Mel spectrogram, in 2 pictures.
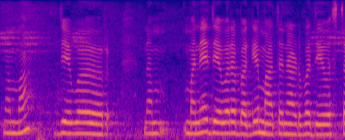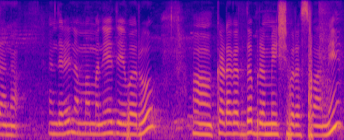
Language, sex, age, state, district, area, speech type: Kannada, female, 30-45, Karnataka, Chamarajanagar, rural, spontaneous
